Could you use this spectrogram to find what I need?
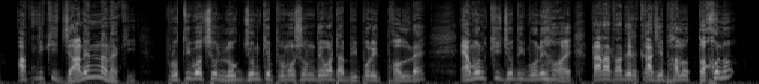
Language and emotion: Bengali, disgusted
